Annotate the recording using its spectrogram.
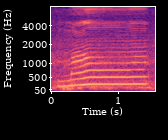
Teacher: من اظہار نہیں بلکہ اخفاء، ماں ذرا سا آواز ناک میں چھپانی ہے بس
